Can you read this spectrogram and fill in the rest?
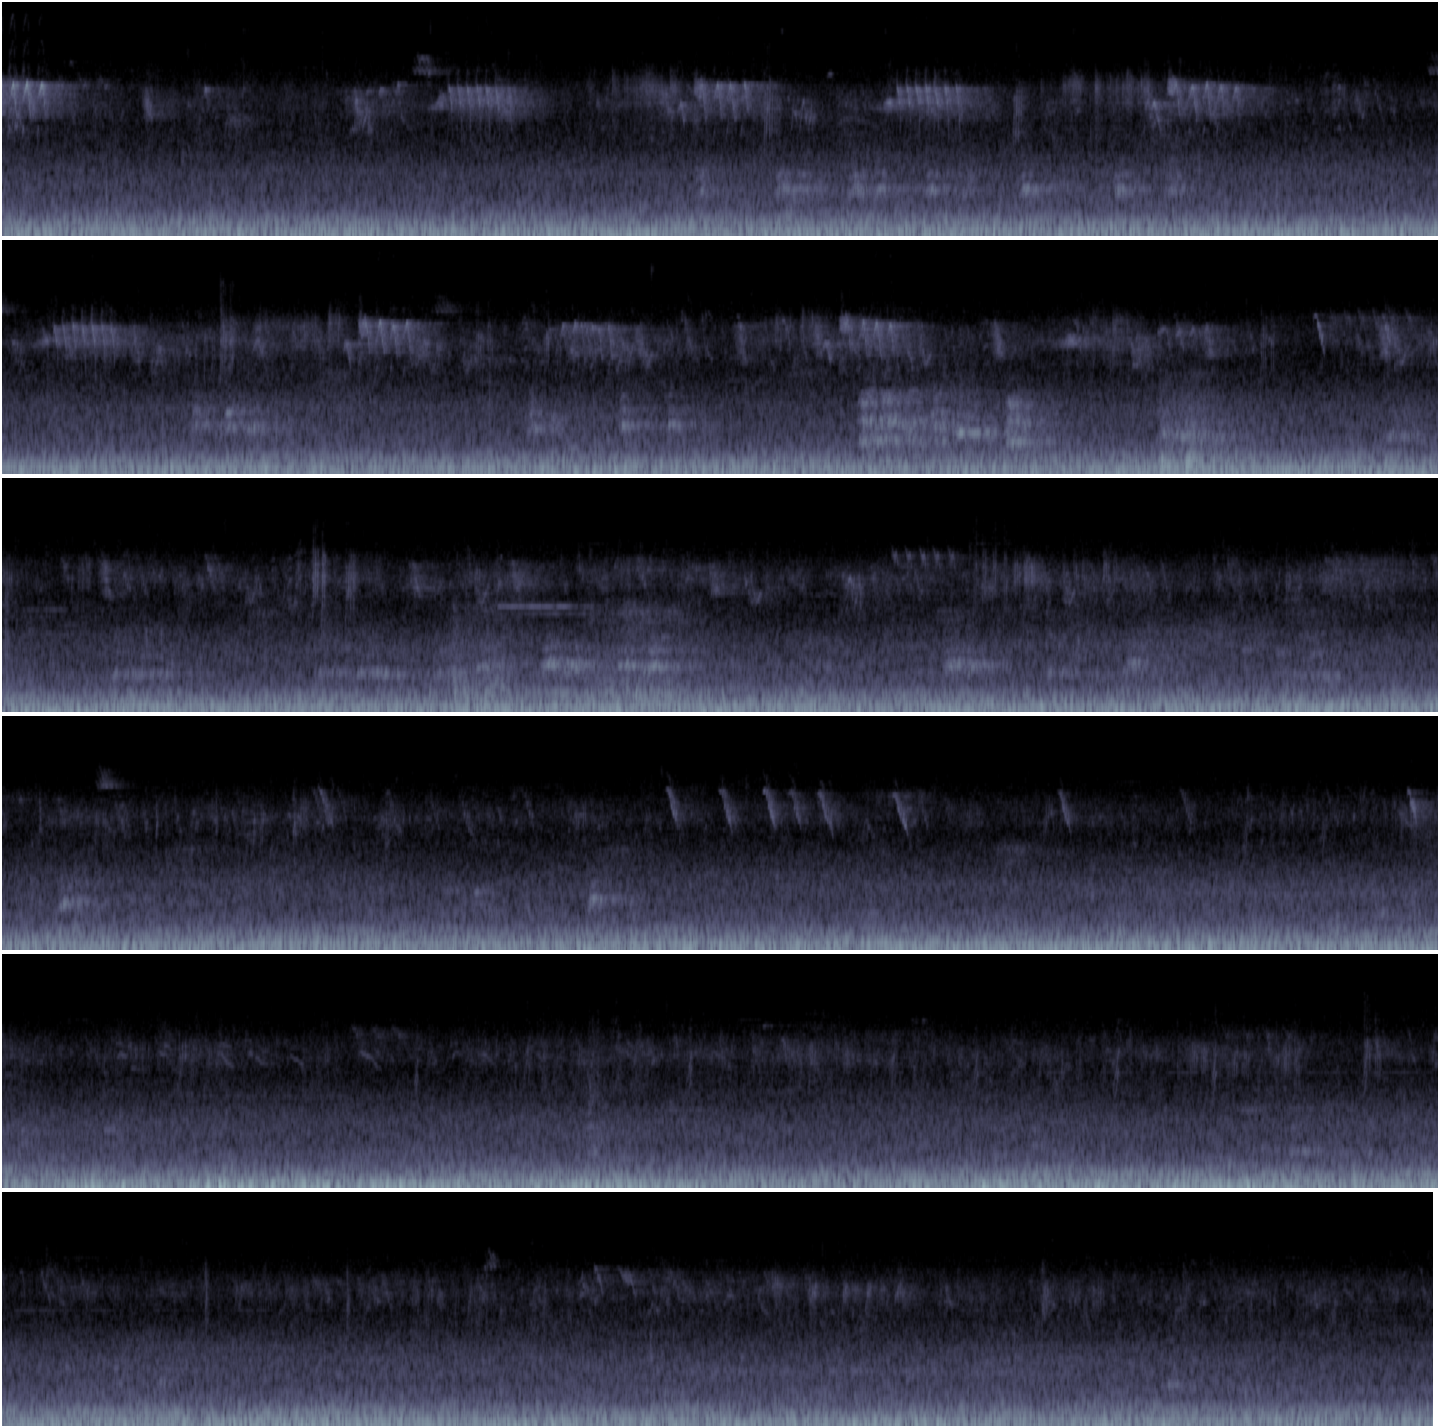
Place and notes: Mariánské Radčice, Tschechische Republik - Martins and Black Redstarts in the Morning
Sunday morning in front of the monestary.
Mariánské Radčice, Czech Republic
